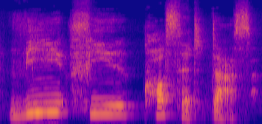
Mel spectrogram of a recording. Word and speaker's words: Wie viel kostet das: this cost?", which is 'Wie viel kostet das'. 'Wie viel kostet das'. Right? So notice the 'v' sound here; the 'f' sound here, that this is making an 'e' sound.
